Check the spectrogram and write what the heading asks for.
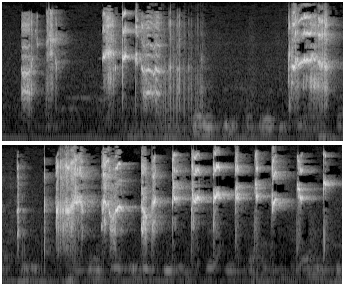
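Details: Lovebird calling: bursts of shrill, high chirps and harsh squeaky notes in quick runs, with a short pause, then a steady series of sharp chirps roughly every third of a second, over a faint low hum.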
